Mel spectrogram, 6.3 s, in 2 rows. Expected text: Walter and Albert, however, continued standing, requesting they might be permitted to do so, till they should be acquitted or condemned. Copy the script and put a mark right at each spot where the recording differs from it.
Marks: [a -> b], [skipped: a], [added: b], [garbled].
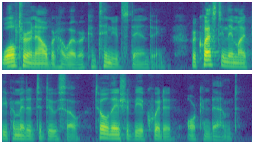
Walter and Albert, however, continued standing, requesting they might be permitted to do so, till they should be acquitted or condemned.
